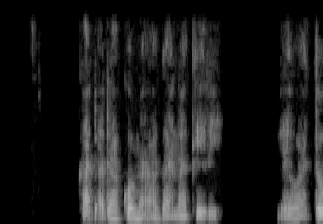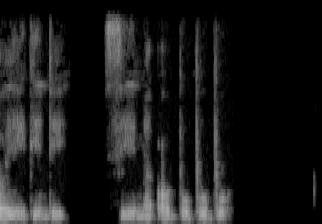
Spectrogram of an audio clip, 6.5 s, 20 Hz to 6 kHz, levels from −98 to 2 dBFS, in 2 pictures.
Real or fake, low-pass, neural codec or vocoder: real; 5.4 kHz; none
